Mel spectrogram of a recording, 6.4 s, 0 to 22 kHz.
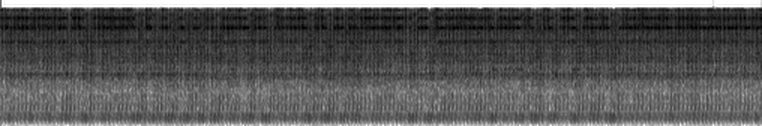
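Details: Japanese-made John Deere EV45 two-stroke chainsaw after carburetor rebuild, first start, no chain brake: crisp high buzzing note holding steady without surging or dying out; running clean and healthy.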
